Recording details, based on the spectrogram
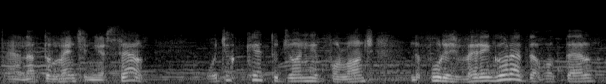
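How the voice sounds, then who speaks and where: An actor playing a gallant, teasing sidekick with flowery, playful courtesy. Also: male voice, a little high, expressive, normal speed, lightly acted. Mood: jovial. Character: jovial Mexican sidekick man, gallant and teasing. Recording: dull 1950s TV soundtrack with music.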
